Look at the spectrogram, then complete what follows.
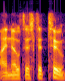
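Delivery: grim, low, quiet voice. A player voicing his character's reply to another character, in a low voice. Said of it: "just says in a low voice".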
